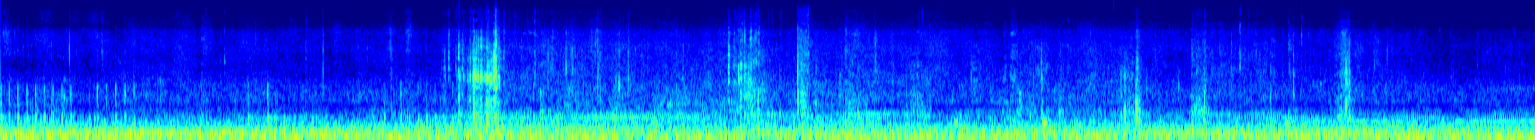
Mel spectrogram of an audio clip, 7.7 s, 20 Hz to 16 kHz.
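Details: Stray cats meeting for the first time on a cat island, captured with a GoPro HERO8; a constant low droning purr runs beneath sharp clicks and brief rustling, including a louder scrape around 2.4 seconds.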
